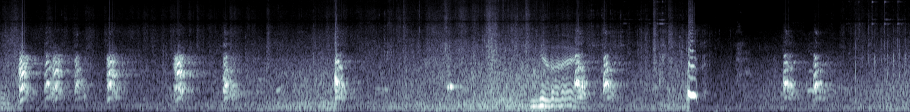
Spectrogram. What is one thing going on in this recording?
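Dogs bark loudly and sharply close by.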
